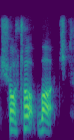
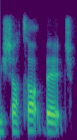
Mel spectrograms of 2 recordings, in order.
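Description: First: Mock Northern Irish, bitch turned to "butch"; Northern Irish accent. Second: Said in the usual way. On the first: Author quoting a novel's kidnapper, imitated Northern Irish accent. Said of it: "in a Northern Irish accent". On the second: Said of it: "it'll be in a Northern Irish accent".

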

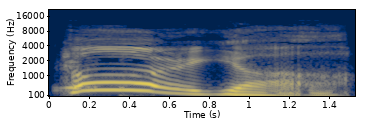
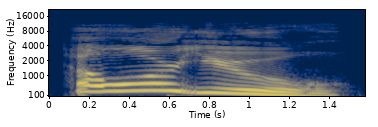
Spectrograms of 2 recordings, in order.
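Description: First: Very slow, stretched turtle greeting. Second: Turtle voice. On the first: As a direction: drag the words out like a turtle. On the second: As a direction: pitch it up and drag it like a turtle. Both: Retold or imitated. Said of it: "I like your turtle voice".

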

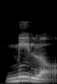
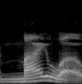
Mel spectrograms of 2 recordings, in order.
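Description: First: Milo said as MEE-loh; French-style "Milo", starting like "me"; French pronunciation of Milo. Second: Milo said as MY-loh; English-style "Milo", rhyming with silo; English pronunciation of Milo. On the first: Shown as a demonstration. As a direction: say "Milo" with an "ee" in the first syllable. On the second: Real, not acted. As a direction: say "Milo" with a long "eye" in the first syllable.

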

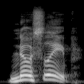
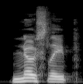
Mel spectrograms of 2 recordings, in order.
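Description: First: "No sleep" jumps much higher, exclaimed; mock dramatic. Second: Said in the usual way. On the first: Shown as a demonstration. Recapping his bad week, "No sleep" pitched high. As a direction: throw "No sleep" up high like a lament.

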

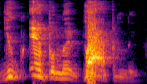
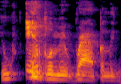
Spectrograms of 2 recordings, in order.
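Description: First: Louder, driving it home; emphatic, raised voice urging action; loud emphatic repeat. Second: Said in the usual way. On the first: Real, not acted. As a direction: hammer the line home to listeners.

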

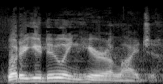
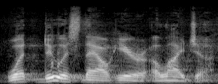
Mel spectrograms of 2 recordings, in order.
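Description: First: Louder, pressing on doing; preacher booming God's question to the hiding prophet; emphatic restated question. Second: Slow and deliberate, almost hushed; slow, measured question. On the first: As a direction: push the question out, leaning on doing. Same question restated in plain English. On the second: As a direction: ask it slowly, letting each word land. God's question read from scripture. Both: Acted.

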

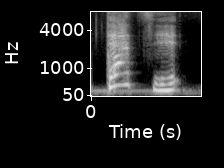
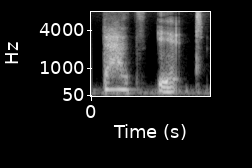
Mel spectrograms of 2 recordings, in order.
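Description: First: Higher, indignant yelled outburst; toddler yell. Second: Imitating an upset toddler in a breathy whisper; whispered huff. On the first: Retold or imitated. Toddler yelling at the Target cashier, imitated indignant yell. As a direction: blurt it like a furious three-year-old. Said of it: "And he yells". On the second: Toddler mocking parents, imitated in a sulky whisper. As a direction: hiss it like a sulking three-year-old. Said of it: "his new thing, if he's upset, is like".

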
